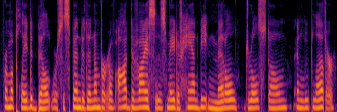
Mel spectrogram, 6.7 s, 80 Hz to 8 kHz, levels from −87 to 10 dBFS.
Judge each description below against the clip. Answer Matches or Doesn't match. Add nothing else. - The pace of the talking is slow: Doesn't match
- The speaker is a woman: Matches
